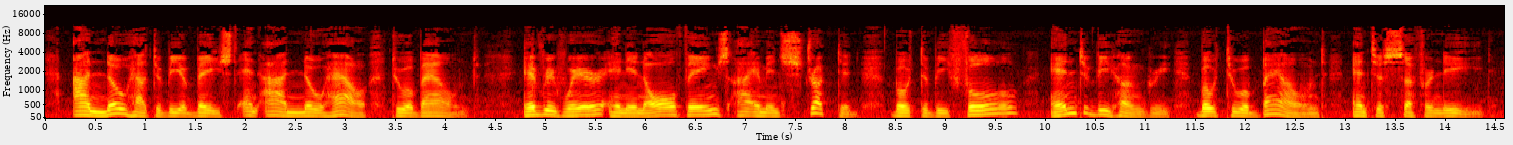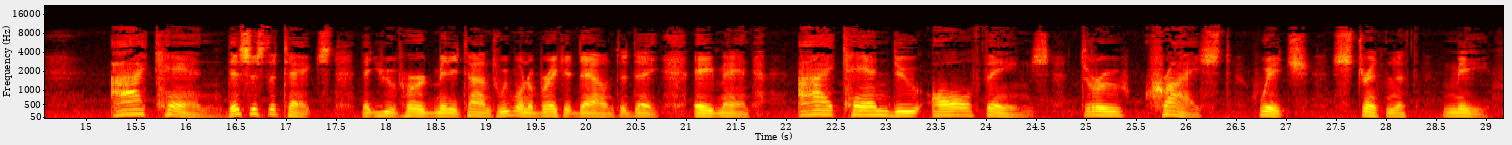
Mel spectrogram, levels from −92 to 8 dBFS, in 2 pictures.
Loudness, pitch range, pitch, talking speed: -24 LUFS, 100-130 Hz, 110 Hz, 135 wpm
